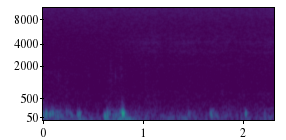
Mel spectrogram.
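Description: Near silence in a pause in speech, broken by a few faint, dull low thumps, the loudest a little under a second in.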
